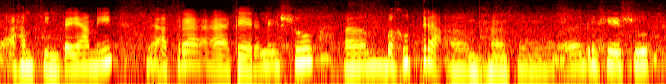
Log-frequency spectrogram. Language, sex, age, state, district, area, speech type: Sanskrit, female, 45-60, Kerala, Kottayam, rural, spontaneous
